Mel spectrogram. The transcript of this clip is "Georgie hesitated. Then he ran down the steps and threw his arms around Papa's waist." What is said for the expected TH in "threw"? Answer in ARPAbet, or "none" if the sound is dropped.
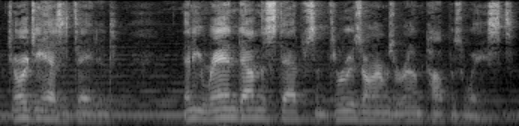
TH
